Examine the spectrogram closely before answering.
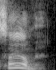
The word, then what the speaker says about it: salmon: And and the color is called salmon. Hey, don't pronounce the L again.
